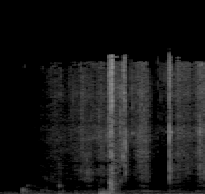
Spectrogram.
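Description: A metal key ring jingles as it is picked up.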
